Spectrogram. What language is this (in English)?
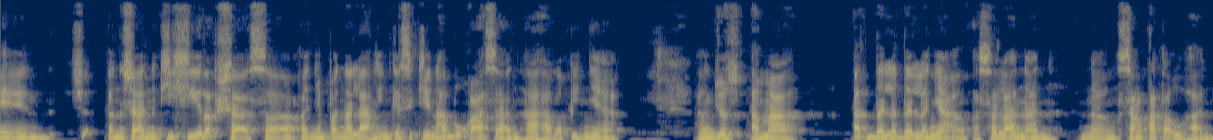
Filipino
